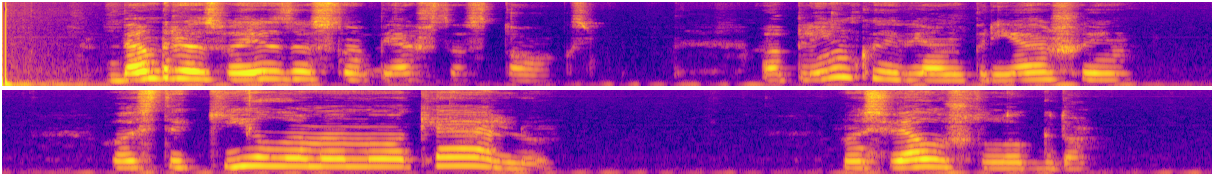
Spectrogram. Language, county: Lithuanian, Klaipėda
